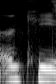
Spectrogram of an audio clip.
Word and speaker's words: Urquidy: Urquidy, is that how you pronounce it? – Urquidy.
